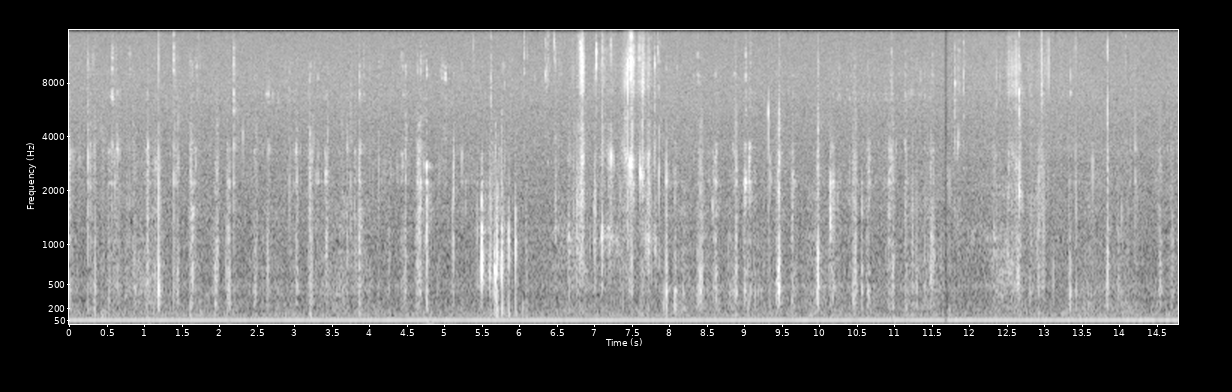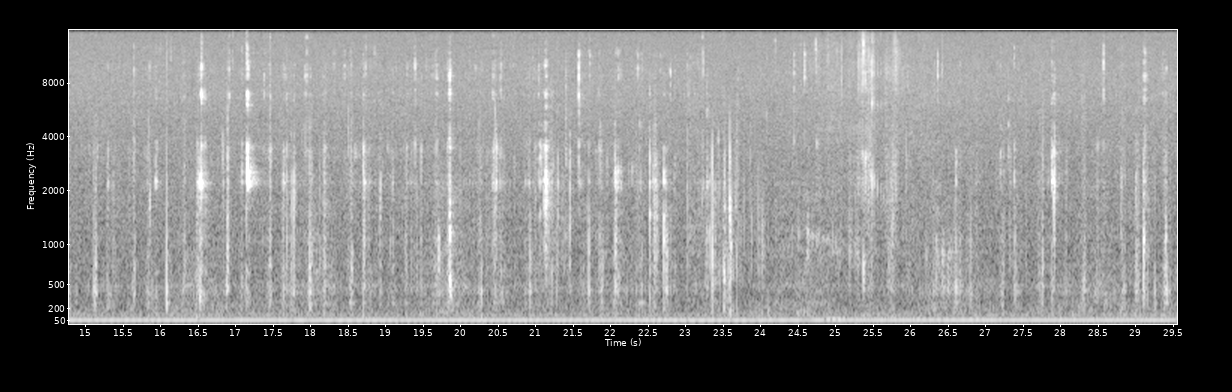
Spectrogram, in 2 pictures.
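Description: Close-miked chewing and biting of soft bread, with irregular sharp mouth clicks and small crackles of crust throughout; a steady low hum runs underneath.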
